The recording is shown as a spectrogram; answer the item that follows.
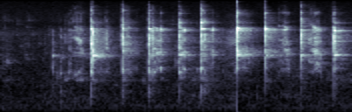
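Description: A utensil stirs yeast into Cantonese steamed rice cake batter in a bowl, making about a dozen bright, evenly spaced clinks against the side, close and clear with no talk.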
